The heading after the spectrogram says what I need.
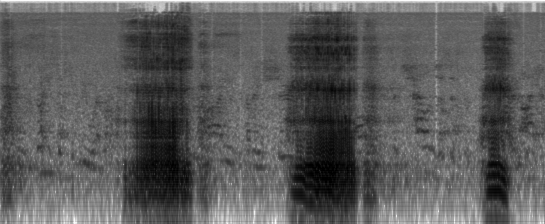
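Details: Husband snoring loudly in a small room: harsh rattling snores on inhalation, about one every three seconds, with quieter breathing between; snoring.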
